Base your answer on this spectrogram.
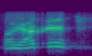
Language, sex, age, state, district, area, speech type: Kannada, male, 45-60, Karnataka, Belgaum, rural, conversation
